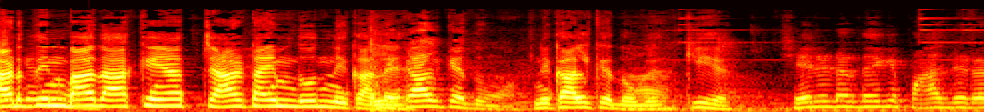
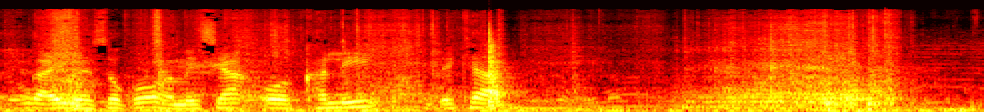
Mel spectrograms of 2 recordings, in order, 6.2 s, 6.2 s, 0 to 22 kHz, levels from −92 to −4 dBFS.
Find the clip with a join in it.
first; 1 cut; at 4.2 s

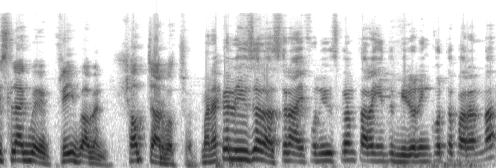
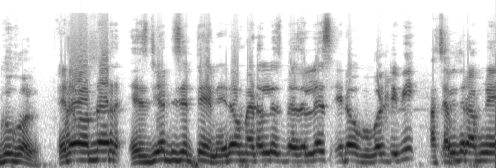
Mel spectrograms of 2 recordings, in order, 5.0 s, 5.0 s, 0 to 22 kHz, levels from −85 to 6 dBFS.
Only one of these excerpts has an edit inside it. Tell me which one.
first; 1 cut; at 2.2 s

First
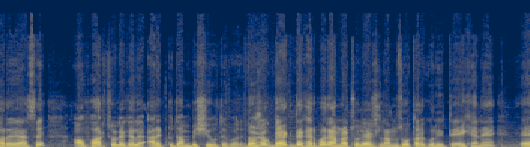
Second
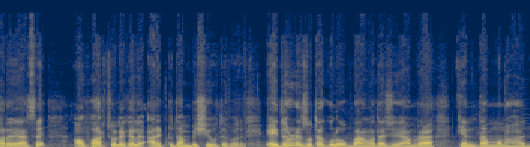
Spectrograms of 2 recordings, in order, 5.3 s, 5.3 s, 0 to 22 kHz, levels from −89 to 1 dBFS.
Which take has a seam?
second; 1 cut; at 2.3 s

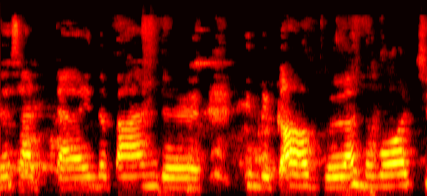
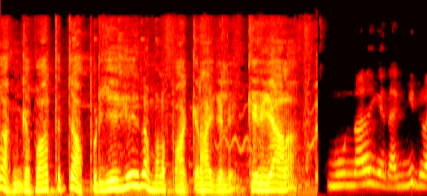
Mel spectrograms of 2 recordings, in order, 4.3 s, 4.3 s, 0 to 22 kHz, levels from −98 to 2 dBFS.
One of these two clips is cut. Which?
second; 1 cut; at 3.2 s

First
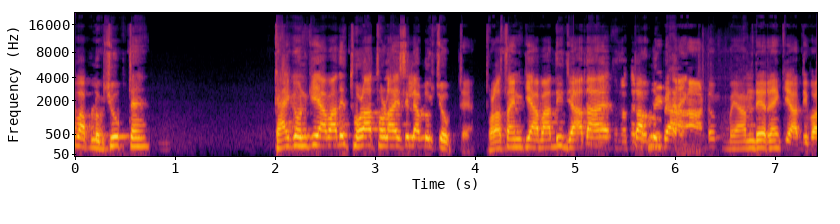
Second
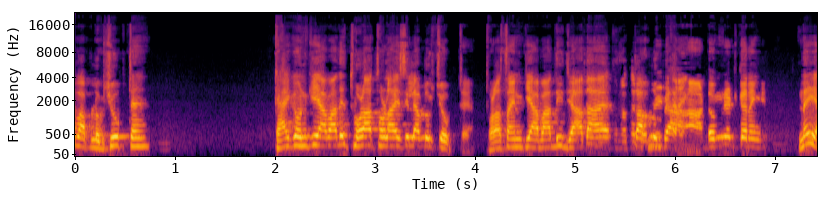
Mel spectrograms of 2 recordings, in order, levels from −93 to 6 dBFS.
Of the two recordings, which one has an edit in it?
first; 1 cut; at 6.5 s

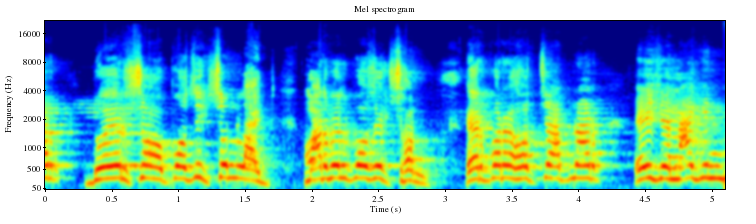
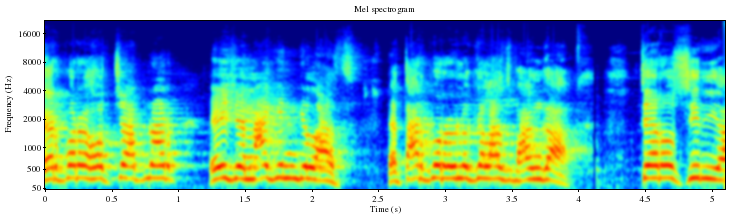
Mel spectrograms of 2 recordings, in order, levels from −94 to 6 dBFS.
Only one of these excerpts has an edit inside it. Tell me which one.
second; 1 cut; at 4.1 s

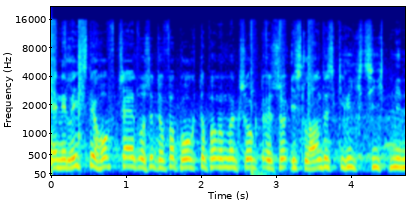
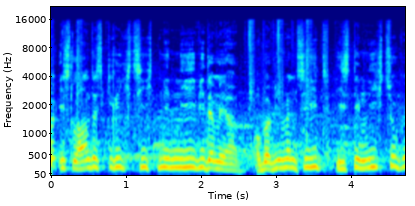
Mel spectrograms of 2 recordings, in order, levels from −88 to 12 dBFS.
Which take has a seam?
second; 2 cuts; at 2.6 s, 3.7 s

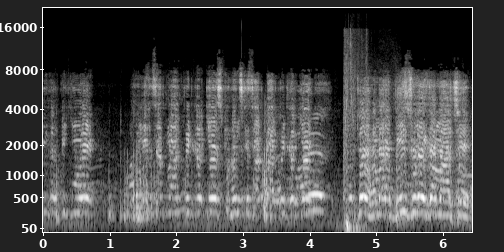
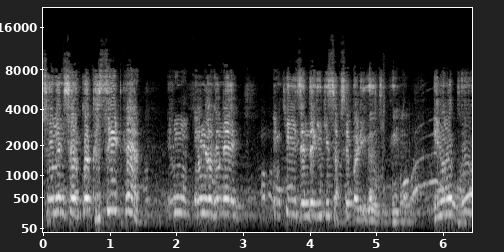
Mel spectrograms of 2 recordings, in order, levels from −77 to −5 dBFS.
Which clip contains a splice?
first; 1 cut; at 4.4 s

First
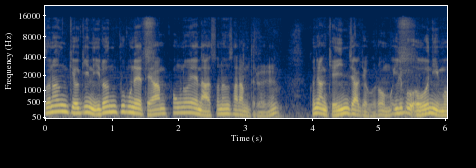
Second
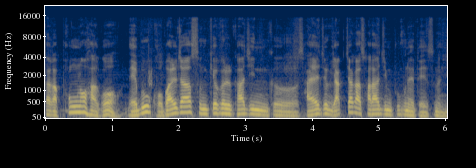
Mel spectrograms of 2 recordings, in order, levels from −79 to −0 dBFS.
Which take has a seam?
first; 1 cut; at 4.3 s

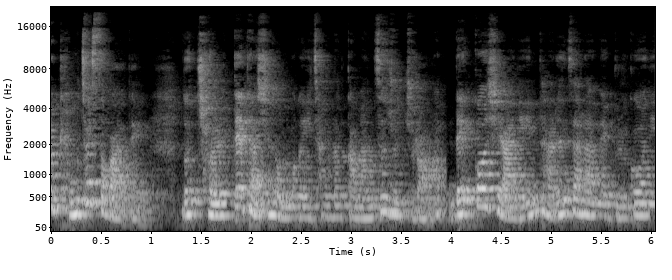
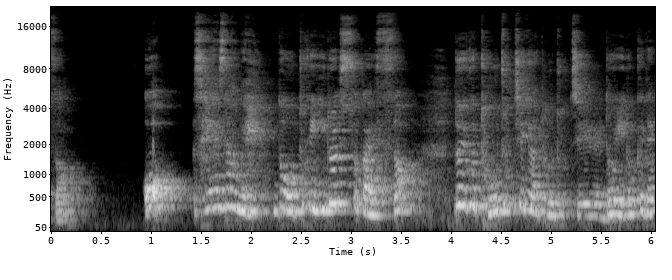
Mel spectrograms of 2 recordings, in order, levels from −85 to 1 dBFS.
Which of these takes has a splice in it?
first; 1 cut; at 4.0 s

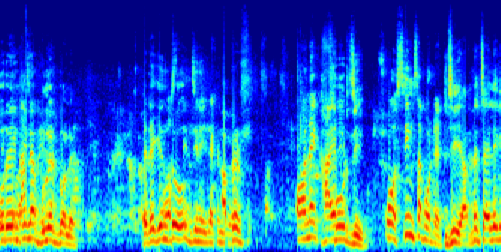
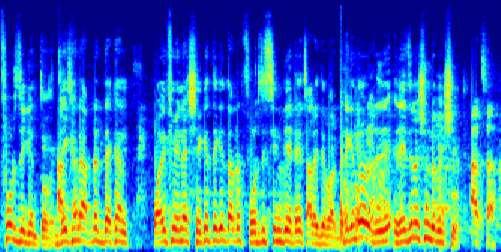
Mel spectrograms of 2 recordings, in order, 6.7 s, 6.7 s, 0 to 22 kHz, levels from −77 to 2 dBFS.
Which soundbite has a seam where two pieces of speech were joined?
second; 1 cut; at 4.5 s

